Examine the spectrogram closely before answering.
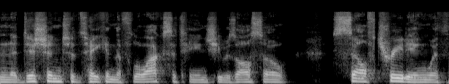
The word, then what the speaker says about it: fluoxetine: Were you aware that she was taking fluoxetine? I have difficulty with that as well. Fluoxetine.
